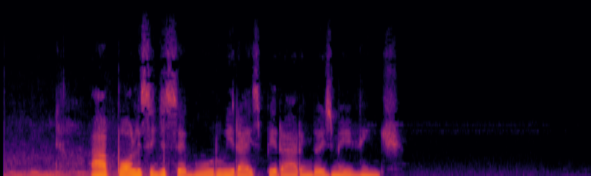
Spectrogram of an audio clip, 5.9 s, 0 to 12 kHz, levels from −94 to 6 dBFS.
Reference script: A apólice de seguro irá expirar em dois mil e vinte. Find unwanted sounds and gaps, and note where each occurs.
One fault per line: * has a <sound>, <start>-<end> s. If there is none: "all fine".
all fine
